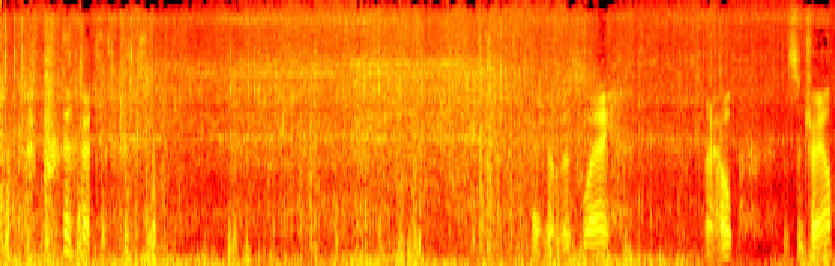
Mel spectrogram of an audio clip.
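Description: Bicycle tyres rumble and bump over rough grassy ground.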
